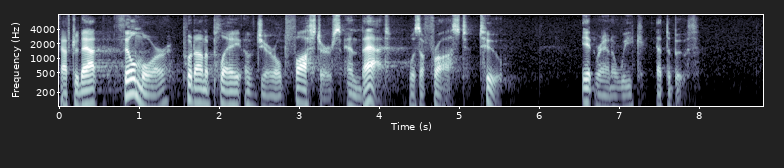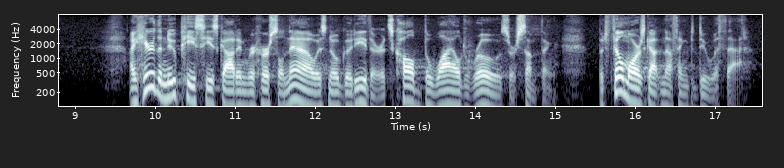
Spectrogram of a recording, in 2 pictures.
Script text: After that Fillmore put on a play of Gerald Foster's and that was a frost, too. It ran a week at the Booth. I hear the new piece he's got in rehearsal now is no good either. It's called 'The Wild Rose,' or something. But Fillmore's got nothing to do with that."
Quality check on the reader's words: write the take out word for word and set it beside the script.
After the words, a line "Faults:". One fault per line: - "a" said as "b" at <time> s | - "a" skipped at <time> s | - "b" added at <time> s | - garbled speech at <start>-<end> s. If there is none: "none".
After that Fillmore put on a play of Gerald Foster's and that was a frost, too. It ran a week at the Booth. I hear the new piece he's got in rehearsal now is no good either. It's called 'The Wild Rose,' or something. But Fillmore's got nothing to do with that."
Faults:
none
